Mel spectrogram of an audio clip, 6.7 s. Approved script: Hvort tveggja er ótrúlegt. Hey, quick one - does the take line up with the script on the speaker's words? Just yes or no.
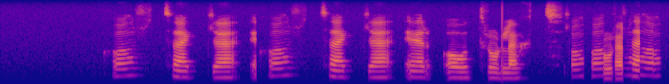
no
